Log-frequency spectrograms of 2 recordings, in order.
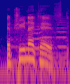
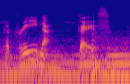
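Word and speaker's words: Katrina Kaif: শুদ্ধ উচ্চারণটা হবে ক্যাটরিনা কাইফ ক্যাটরিনা কাইফ দেখছেন কি সুন্দর একটা মানে একটা শিক্ষিত শিক্ষিত ভাব আছে উচ্চারণটার ভিতর আর এখানে যে র টা ব্যবহার করছে ওইটা কিন্তু পুর এবং সঙ্গে সঙ্গে ওই র টা কিন্তু ডয় শূন্য র হিসেবে ক্যাটরিনা আর এইখানে একাল টান হবে কাটরিনা কাফ হ্যাঁ যাই হোক এইটা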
